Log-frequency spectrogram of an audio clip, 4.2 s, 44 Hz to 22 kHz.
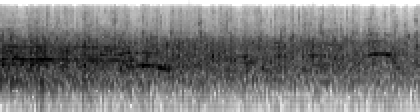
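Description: A conference audience at CPAC 2019 claps loudly and steadily throughout, slowly tapering toward the end.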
